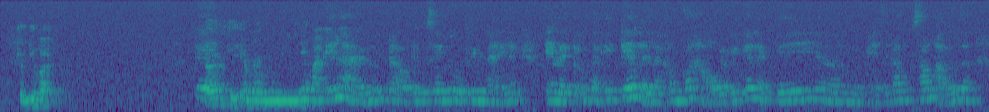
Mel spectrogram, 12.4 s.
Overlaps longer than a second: present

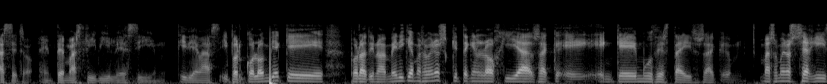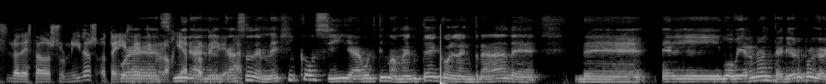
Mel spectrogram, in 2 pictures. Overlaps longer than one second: present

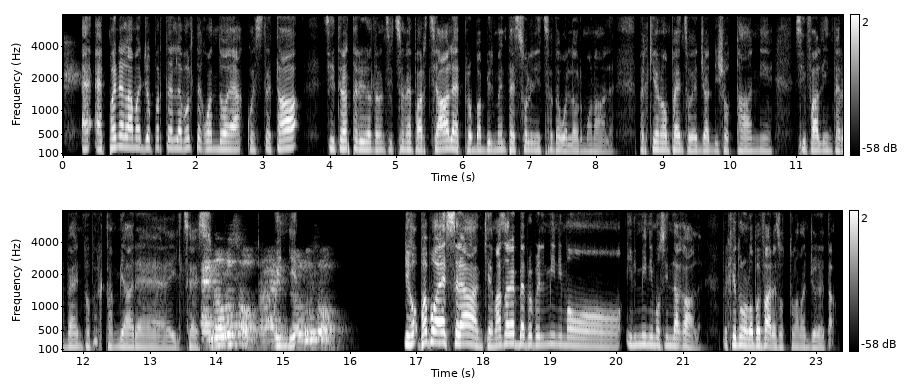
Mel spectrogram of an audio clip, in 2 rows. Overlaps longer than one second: none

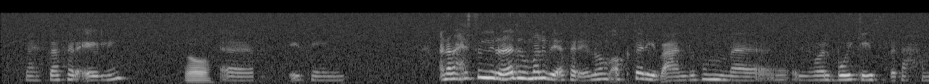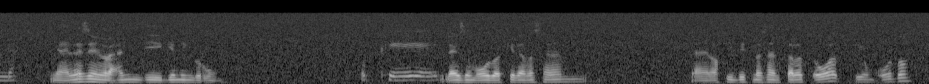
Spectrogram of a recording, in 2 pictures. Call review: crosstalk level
none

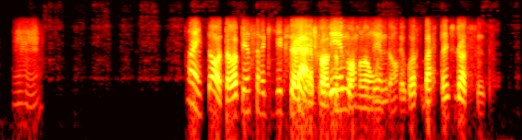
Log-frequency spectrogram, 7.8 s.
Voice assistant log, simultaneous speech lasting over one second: present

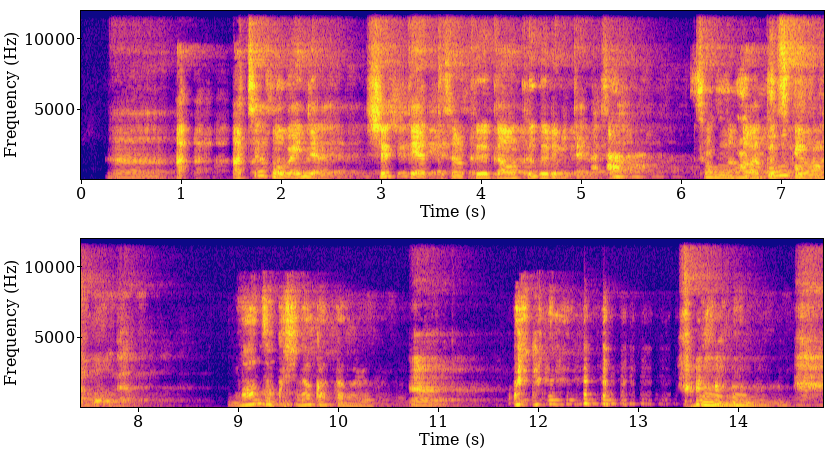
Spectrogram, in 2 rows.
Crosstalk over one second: present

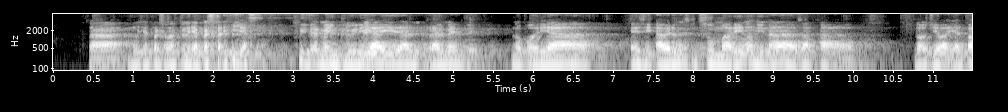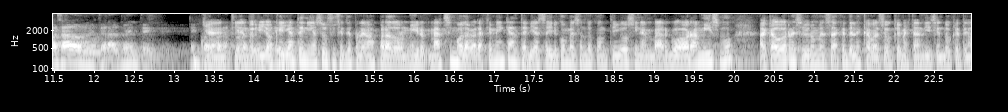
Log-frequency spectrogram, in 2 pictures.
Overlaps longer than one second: present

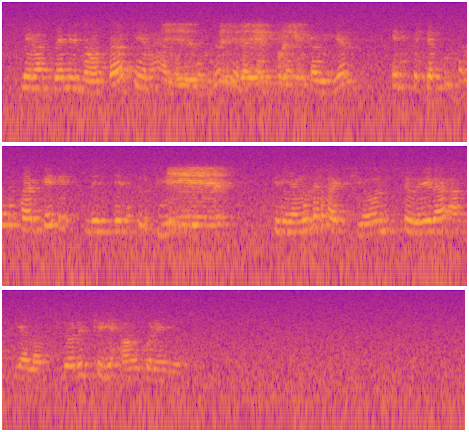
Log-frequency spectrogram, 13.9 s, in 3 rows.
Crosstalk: present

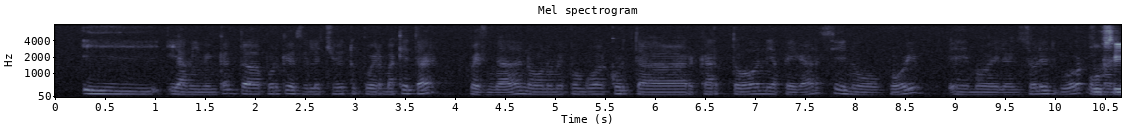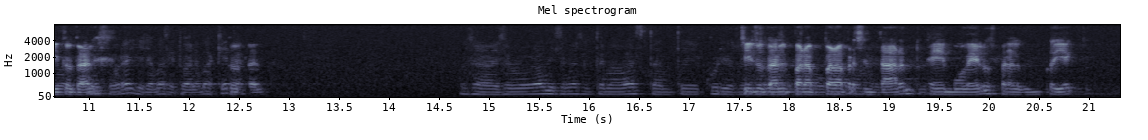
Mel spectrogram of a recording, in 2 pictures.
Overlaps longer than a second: present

